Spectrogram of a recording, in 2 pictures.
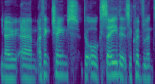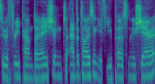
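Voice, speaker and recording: A man talks at a fairly quick pace with hardly any pauses, in a fairly high pitch and a bright, sharp tone. His intonation is monotone and flat, the sound dry and close with no echo over a quiet background. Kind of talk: podcast interview.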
